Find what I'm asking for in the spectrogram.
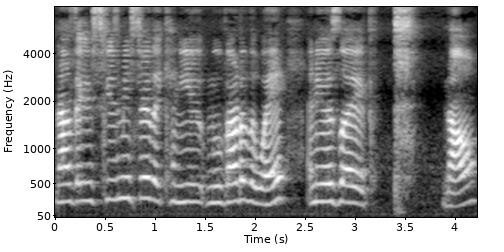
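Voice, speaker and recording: A woman talks at a fairly quick pace. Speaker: YouTuber, dog owner. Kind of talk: casual chat. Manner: loud when heated.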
